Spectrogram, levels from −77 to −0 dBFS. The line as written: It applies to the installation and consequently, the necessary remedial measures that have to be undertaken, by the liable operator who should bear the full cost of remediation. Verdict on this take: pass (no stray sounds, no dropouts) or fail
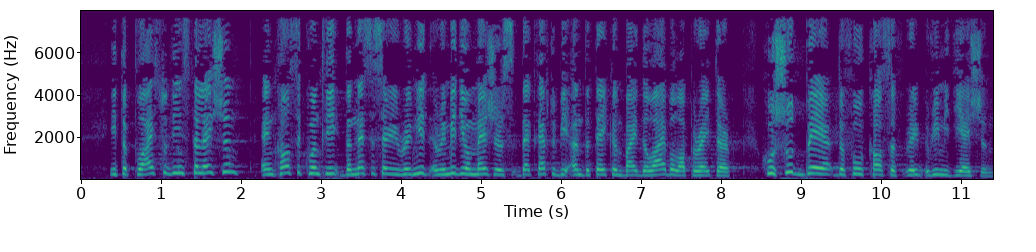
pass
